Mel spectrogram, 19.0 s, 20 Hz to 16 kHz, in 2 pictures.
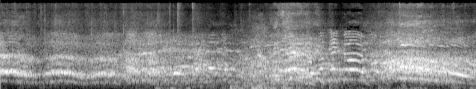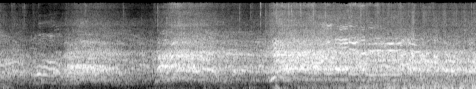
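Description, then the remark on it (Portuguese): A large stadium crowd of football supporters roars and chants continuously after their team equalises in the second half, voices massed together with rising cheers and shouts, loud and sustained throughout with no single speaker standing out. “Marcos Fio marca 1-0 e um minuto depois o Indo já marca empatando a partida. E essa é a título da torcida agora.”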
